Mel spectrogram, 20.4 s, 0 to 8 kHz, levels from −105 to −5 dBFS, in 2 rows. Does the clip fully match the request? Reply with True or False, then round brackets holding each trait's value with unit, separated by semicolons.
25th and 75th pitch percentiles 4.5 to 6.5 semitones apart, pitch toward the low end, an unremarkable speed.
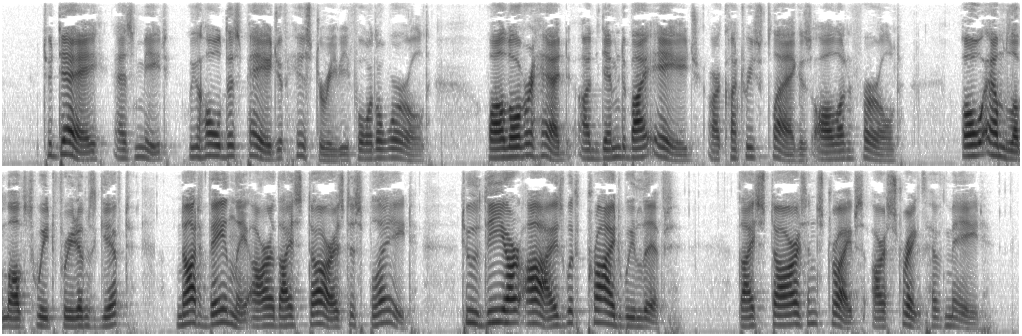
False (4.8 semitones; 160 Hz; 155 wpm)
